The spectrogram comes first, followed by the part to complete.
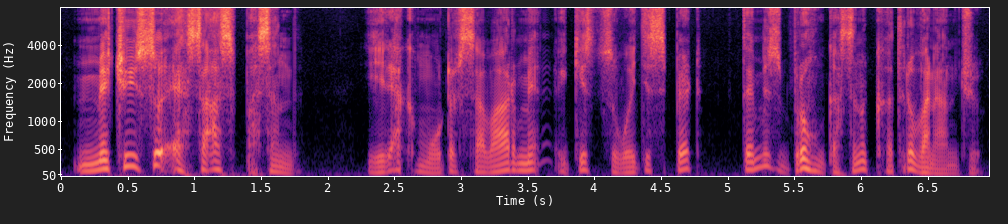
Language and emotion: Kashmiri, happy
